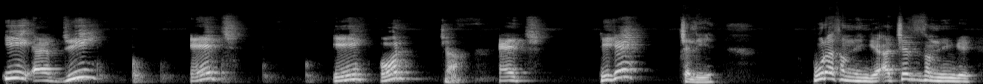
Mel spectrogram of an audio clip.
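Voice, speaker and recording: A man's voice: high voice, very animated, takes it slowly, pauses often. A man teaching beginners at a board, coaxing them along by asking questions and answering them himself. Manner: coaxing, repeats questions back to the class. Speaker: English teacher. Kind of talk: whiteboard lesson for beginners.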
